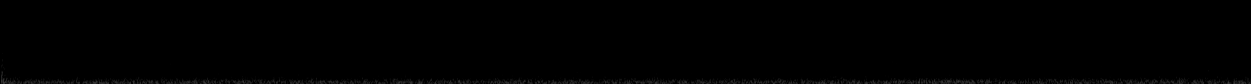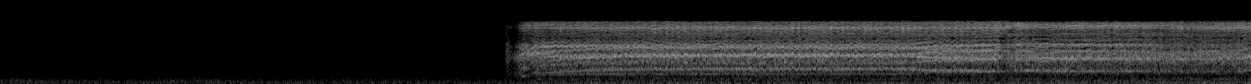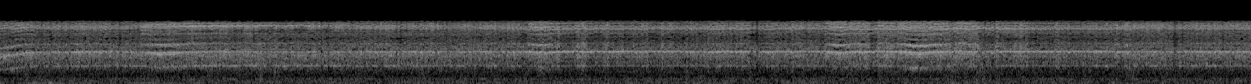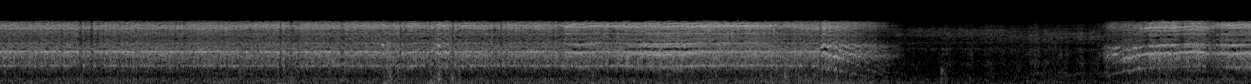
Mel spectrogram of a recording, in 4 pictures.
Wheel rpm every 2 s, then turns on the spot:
0, 0, 0, 0, 0, 0, 0, 0, 10, 130, 160, 160, 180, 230, 230, 230, 230, 230, 230, 230, 230, 230, 210, 20, 100.
none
